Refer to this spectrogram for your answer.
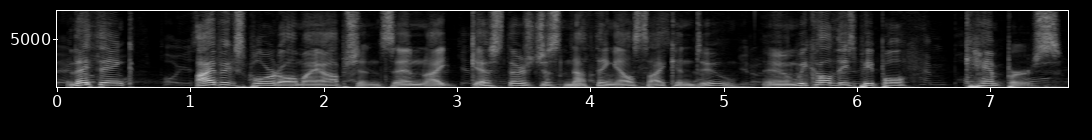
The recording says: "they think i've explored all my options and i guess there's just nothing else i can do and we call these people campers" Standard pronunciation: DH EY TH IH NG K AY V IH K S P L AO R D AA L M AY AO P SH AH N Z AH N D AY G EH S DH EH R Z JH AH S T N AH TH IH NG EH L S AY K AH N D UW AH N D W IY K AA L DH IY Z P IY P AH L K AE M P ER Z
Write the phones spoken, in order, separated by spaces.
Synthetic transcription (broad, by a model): DH EY TH IH NG K AY V IH K S P L AO R D AA L M AY AO P SH AH N Z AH N AY G EH S DH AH R Z JH AH S T N AH TH IH NG EH L S AY K AH N D UW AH N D W IY K AA L DH IY Z P IY P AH L K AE M P ER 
